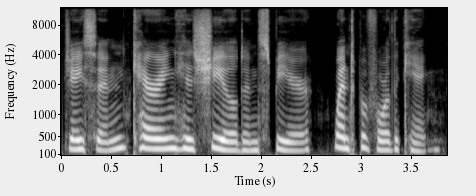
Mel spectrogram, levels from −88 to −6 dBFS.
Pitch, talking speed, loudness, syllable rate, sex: 210 Hz, 155 wpm, -17 LUFS, 3.9 syllables/s, female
